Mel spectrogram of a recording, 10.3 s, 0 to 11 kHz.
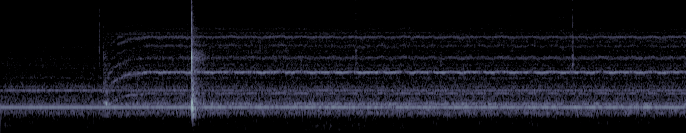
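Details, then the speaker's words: Seesii MIG-135 inverter welder feeding wire through the gun, no welding, after the wire first failed to move: clean, steady feed-motor whine rises to speed and holds an even pitch; wire feeder running normally. "can feel it running through the gun. And hopefully we'll have a little wire coming out soon."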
